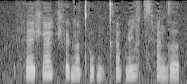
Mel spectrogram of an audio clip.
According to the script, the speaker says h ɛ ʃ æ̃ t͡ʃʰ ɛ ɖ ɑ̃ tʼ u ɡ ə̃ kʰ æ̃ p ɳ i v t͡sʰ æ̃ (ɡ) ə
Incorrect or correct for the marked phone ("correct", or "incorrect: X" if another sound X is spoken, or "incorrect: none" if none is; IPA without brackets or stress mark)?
correct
